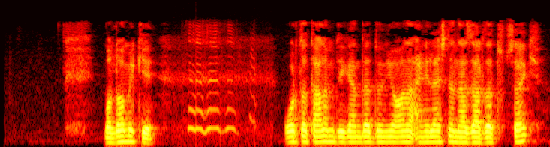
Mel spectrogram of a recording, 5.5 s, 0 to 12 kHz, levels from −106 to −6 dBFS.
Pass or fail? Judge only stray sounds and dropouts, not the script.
fail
